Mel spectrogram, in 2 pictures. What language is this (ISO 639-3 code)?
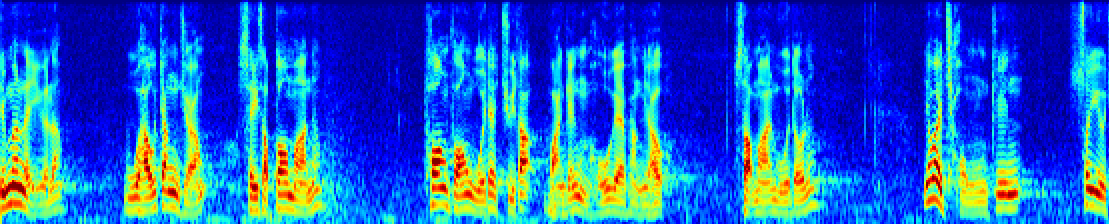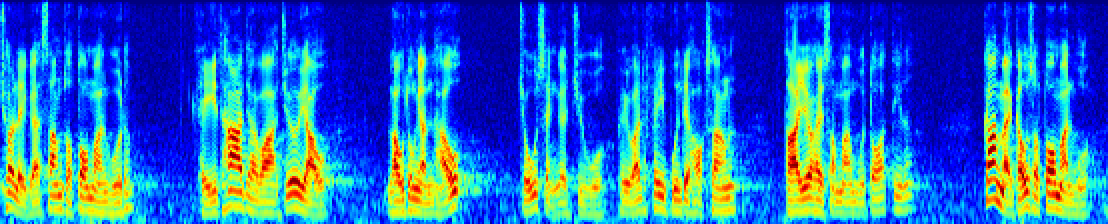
yue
